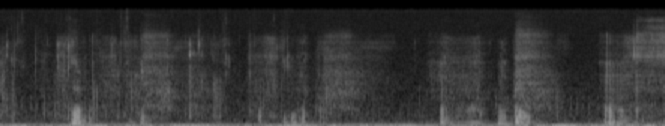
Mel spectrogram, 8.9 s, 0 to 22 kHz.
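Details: Snorting, rattly snoring breaths with people talking nearby, from a young English Bulldog puppy with a cold and runny nose, on day 5 of antibiotics; snoring.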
